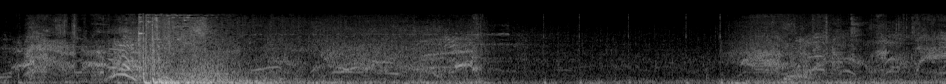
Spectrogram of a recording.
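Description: Creatures shriek and snarl.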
